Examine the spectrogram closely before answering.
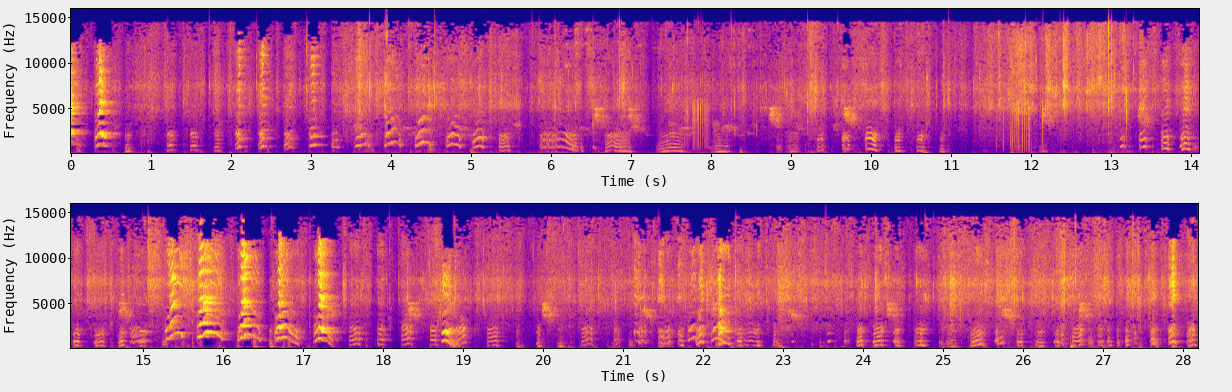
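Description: A litter of two-and-a-half-week-old American pit bull terrier puppies whining and squeaking, many short high calls overlapping several times a second throughout.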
